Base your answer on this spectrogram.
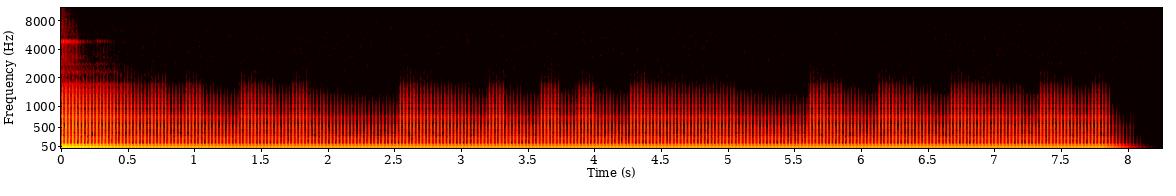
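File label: Kawaii D#5; Randroid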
